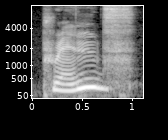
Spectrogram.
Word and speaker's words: prends: So it will be, you will write like prends, but you pronounce it like prend.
